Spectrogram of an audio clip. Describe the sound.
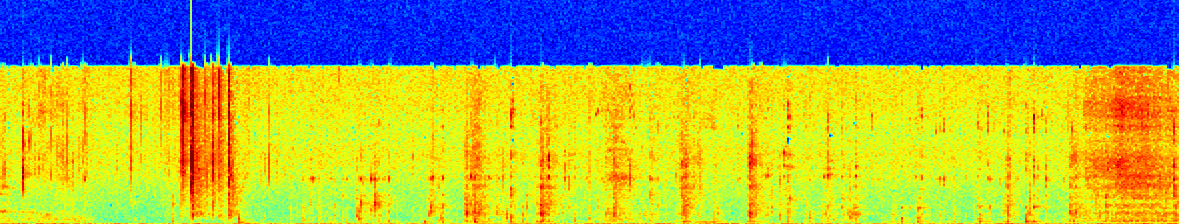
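Someone crunches and chews on Knäckebrot crispbread, making a steady run of dry, crackly bites and crunches that repeat throughout at a moderate level.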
